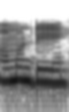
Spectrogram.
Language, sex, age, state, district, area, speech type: Tamil, female, 18-30, Tamil Nadu, Viluppuram, urban, spontaneous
